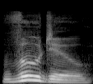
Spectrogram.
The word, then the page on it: voodoo: American English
